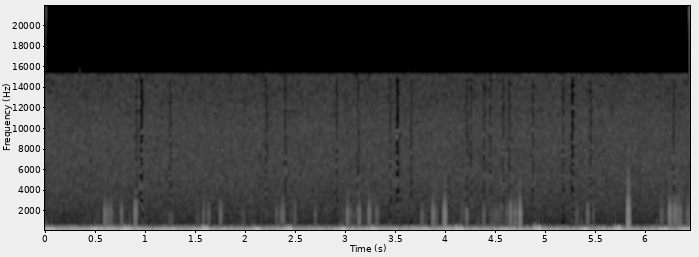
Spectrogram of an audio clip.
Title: 18 years old female resting heartbeat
